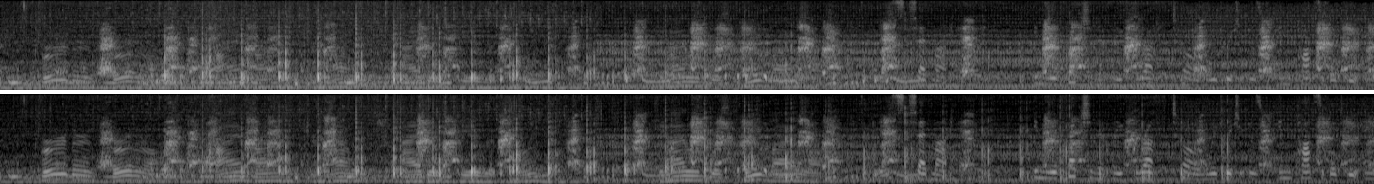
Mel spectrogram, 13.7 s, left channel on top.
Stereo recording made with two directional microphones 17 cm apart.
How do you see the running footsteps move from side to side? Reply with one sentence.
You can hear the running footsteps move to the right.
